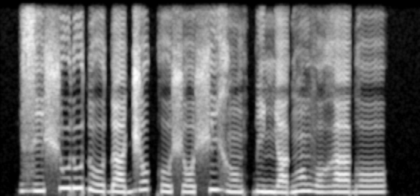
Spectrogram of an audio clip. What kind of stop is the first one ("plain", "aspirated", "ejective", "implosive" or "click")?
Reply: implosive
